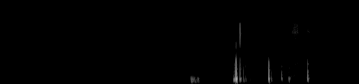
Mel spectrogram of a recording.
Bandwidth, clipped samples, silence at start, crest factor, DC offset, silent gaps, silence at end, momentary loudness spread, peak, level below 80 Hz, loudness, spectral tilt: 7.2 kHz; under 0.1%; 1.9 s; 30 dB; under 0.1%; 2.01-2.33 s; 1.2 s; 23 LU; -16 dBFS; -82 dBFS; -40 LUFS; -7 dB/octave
